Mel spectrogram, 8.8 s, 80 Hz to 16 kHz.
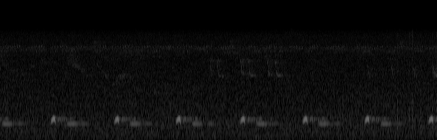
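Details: Steady series of seven falling two-note calls from a common cuckoo, Lot, France, evenly timed roughly every 1.25 seconds; soft high chirps of other small birds and a faint background hum fill the calm rural air.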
